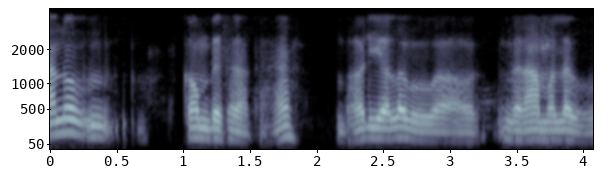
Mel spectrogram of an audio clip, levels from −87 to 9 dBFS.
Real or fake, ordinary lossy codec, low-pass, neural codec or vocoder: fake; none; 3.6 kHz; autoencoder, 48 kHz, 128 numbers a frame, DAC-VAE, trained on Japanese speech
